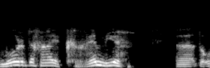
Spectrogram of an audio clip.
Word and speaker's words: Cremieux: His name was not really Karmi, even though that's the way it's usually pronounced in the yeshiva world. He was from France, uh, 18th uh, century France, and uh, he was the Rav of the town of Cremieux.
